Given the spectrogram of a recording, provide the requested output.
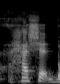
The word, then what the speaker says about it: Hachette: This is from, Gigamic Games, I'm not sure how you pronounce it, but then Hellshed Games have brought this over. Actually, let me see if I can pronounce that properly, because that was not good. Gigamic Games, G-I-G-A-M-I-C, how else would you pronounce it?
